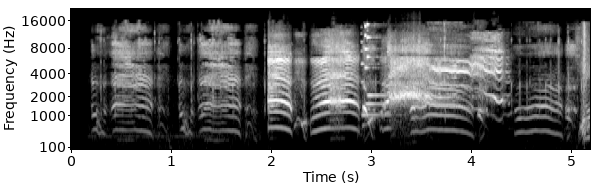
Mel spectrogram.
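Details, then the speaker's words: An infant with incessant crying cries in loud, rhythmic bursts with gasping breaths between them. "Yung umiiyak palagi si baby. Ang tawag diyan ay incessant crying."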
